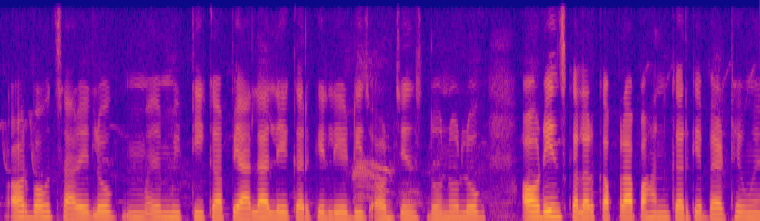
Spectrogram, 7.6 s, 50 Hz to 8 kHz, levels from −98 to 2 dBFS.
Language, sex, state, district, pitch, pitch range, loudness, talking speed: Hindi, female, Bihar, Madhepura, 205 Hz, 200-205 Hz, -27 LUFS, 190 wpm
